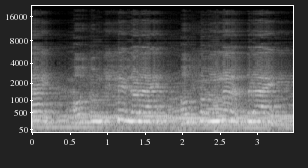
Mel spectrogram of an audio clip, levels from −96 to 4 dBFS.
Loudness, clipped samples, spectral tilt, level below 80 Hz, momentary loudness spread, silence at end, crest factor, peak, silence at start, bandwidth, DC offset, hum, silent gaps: -16 LUFS; under 0.1%; -7 dB/octave; -42 dBFS; 9 LU; 0 s; 12 dB; -4 dBFS; 0 s; 10.5 kHz; under 0.1%; none; none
